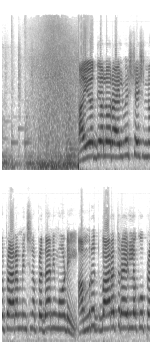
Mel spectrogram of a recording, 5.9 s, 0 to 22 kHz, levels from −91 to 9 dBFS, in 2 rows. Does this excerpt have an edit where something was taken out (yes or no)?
yes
